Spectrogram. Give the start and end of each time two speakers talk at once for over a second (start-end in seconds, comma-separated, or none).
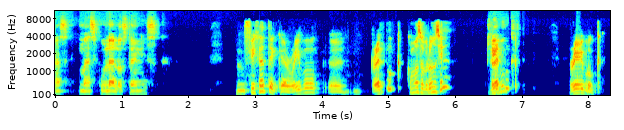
none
